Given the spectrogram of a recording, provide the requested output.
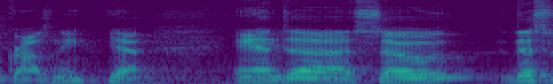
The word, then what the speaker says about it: Grozny: uh let's start with grozny i hope i'm pronouncing that correctly i i don't hear the name very much i see it in print more often but i i think it's grosney yeah and uh so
